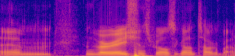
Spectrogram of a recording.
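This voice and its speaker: A man with a Danish accent, medium in pitch, against a quiet background. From Denmark. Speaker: Minecraft YouTuber. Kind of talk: gameplay tutorial. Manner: hesitant, many fillers.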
